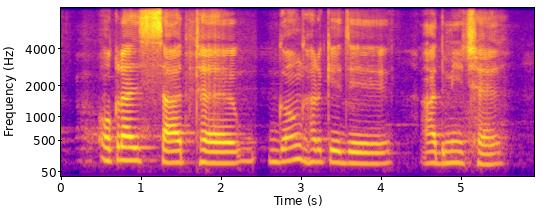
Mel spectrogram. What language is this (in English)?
Maithili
